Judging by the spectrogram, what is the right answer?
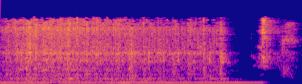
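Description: A sewing machine runs steadily for a few seconds while stitching ruffles onto the bottom of a brown skirt. The motor hum is loud and close, then it stops abruptly and a faint rustle follows.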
